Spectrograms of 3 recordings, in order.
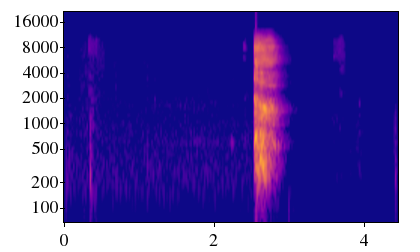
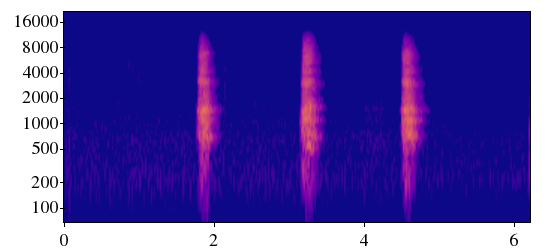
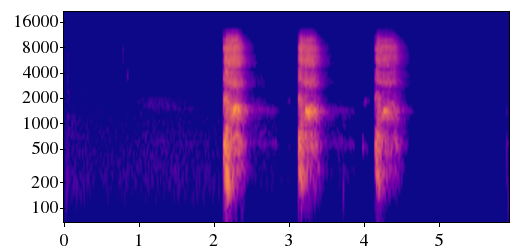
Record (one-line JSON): {"cough_length": "4.5 s", "cough_amplitude": 32717, "cough_signal_mean_std_ratio": 0.18, "exhalation_length": "6.2 s", "exhalation_amplitude": 6690, "exhalation_signal_mean_std_ratio": 0.24, "three_cough_length": "5.9 s", "three_cough_amplitude": 21414, "three_cough_signal_mean_std_ratio": 0.27, "survey_phase": "beta (2021-08-13 to 2022-03-07)", "age": "45-64", "gender": "Female", "wearing_mask": "No", "symptom_none": true, "smoker_status": "Never smoked", "respiratory_condition_asthma": false, "respiratory_condition_other": false, "recruitment_source": "REACT", "submission_delay": "1 day", "covid_test_result": "Negative", "covid_test_method": "RT-qPCR", "influenza_a_test_result": "Negative", "influenza_b_test_result": "Negative"}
